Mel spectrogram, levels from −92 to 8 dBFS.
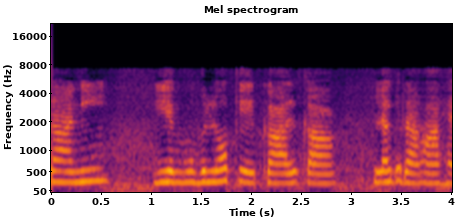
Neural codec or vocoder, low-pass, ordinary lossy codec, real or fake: codec, 44.1 kHz, 2.6 kbps, DAC; 7.2 kHz; none; fake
